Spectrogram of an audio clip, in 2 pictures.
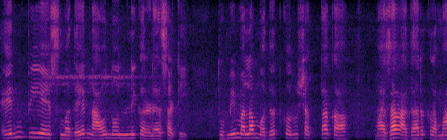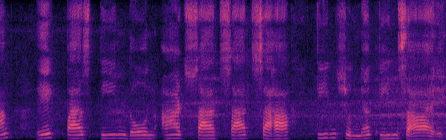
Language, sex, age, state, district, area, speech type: Marathi, female, 60+, Maharashtra, Thane, urban, read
